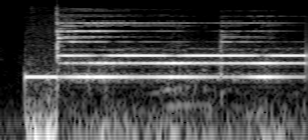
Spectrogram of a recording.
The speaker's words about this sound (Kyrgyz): Маркумдарды эскерүү зыяпаты тынчтык коңгуроосун кагуудан башталды.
